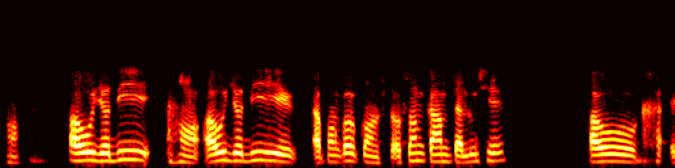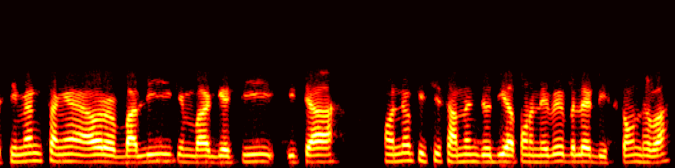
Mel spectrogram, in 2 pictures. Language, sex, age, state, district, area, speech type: Odia, male, 45-60, Odisha, Nuapada, urban, conversation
